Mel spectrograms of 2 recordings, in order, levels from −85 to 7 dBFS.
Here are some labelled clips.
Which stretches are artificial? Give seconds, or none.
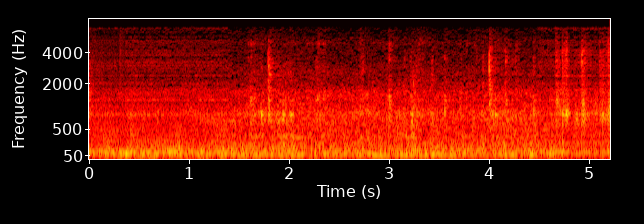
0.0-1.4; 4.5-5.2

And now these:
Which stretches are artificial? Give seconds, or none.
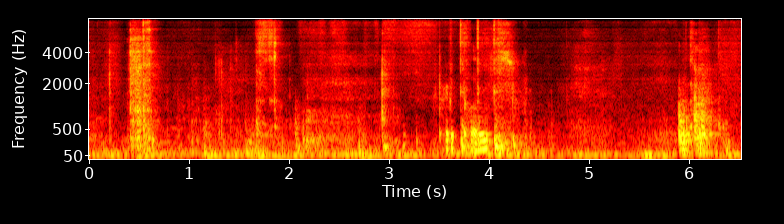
0.0-6.5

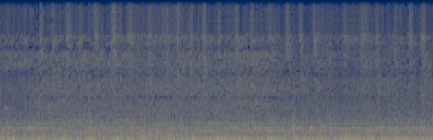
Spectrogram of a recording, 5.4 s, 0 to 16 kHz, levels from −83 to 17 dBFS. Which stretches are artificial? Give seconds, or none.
1.6-2.4; 4.0-4.7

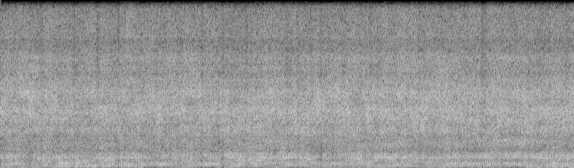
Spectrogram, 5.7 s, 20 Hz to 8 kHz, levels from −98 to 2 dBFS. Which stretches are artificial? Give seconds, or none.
0.0-5.7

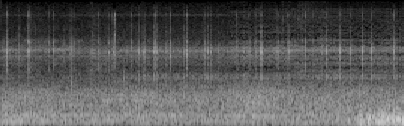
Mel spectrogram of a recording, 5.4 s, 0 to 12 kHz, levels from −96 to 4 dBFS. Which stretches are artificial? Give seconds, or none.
none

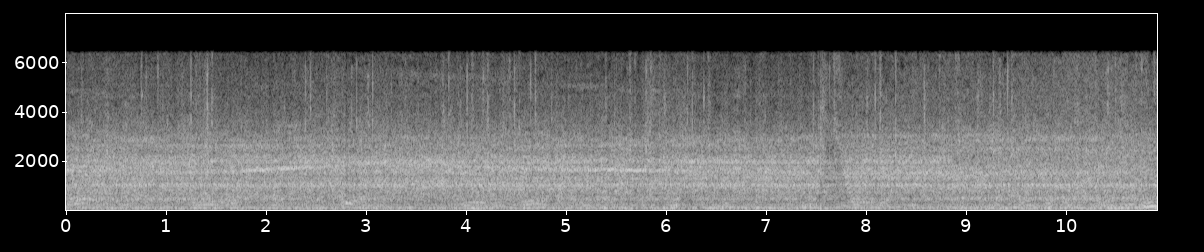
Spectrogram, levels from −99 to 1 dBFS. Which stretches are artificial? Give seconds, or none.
0.0-10.9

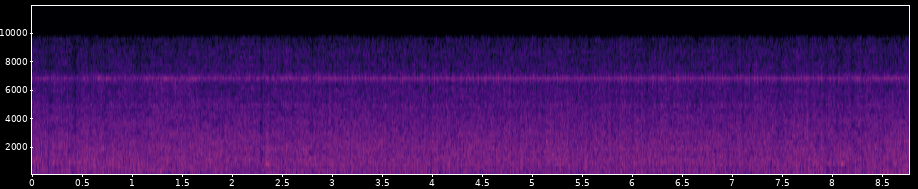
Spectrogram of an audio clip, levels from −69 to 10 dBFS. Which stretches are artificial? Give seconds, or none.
0.0-2.9; 8.1-8.8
